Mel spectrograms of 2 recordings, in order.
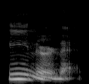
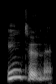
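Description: First: The T after the N is dropped. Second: The T after the N is clearly pronounced. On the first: This is the American way of saying it. "no inglês americano, o T depois do N desaparece" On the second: This is the British way of saying it. "Se for no inglês britânico"

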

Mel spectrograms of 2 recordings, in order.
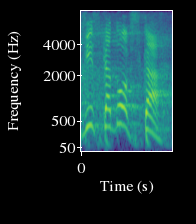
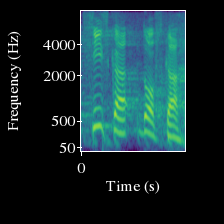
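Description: First: It begins with a z sound, said smoothly. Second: It begins with an s sound, split oddly. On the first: The speaker calls it right. "а зіскадовська" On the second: The speaker calls it wrong. "не сіська довська"

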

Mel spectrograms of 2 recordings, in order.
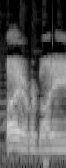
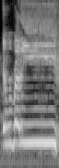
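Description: First: It is said softly and calmly. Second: It is said loudly and piercingly.

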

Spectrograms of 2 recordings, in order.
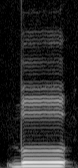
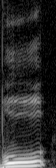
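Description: First: The vowel lies between u and ü. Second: The vowel is a back rounded u. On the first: The speaker calls it right. "U, Ü arası okumamız lazım" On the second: The speaker calls it wrong. "ne bu"

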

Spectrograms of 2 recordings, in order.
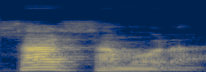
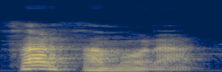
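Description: First: The z sounds like English s. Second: The z sounds like English th. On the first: This is how it is said in Mexico. "And in Mexico City, you would hear zarzamora" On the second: This is how it is said in Spain. "If you are in Madrid, you will hear it pronounced zarzamora"

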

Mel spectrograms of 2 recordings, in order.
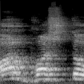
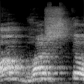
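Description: No difference in how they are said.

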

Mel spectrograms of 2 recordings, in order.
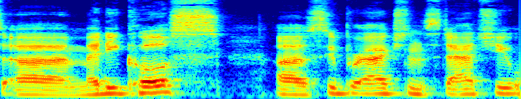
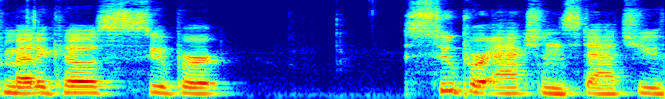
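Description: First: It is said with a Spanish accent. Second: It is said with a plain English accent.

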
